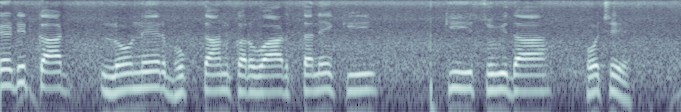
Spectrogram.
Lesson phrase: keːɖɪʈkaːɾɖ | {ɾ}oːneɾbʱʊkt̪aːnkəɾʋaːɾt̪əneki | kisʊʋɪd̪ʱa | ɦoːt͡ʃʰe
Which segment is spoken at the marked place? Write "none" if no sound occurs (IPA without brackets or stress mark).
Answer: l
